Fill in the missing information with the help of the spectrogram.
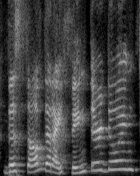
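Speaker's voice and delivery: high laughing rush of excitement; giggly and thrilled, voice climbing; excited laughing disbelief. Retold or imitated. Excited about company's product.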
